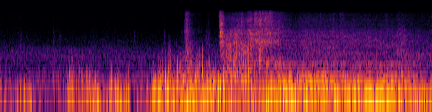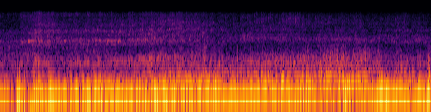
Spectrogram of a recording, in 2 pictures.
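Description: Buick Skylark's engine starting about two seconds in, then running steadily. It gets louder from about five seconds in as the car pulls away.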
